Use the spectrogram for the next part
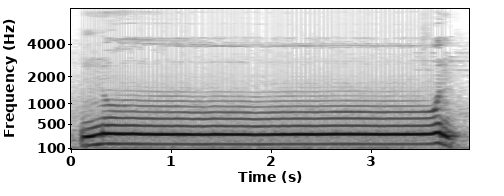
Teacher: তারপর হচ্ছে 9 নং মাখরাজটা হচ্ছে জিহ্বার আগা তার বরাবর উপরে তালুর সঙ্গে লাগবে নুন। জিহ্বার আগাটা আপনারা তার বরাবর উপরে তালুর সঙ্গে লাগিয়ে নুনটা উচ্চারণ করবেন,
